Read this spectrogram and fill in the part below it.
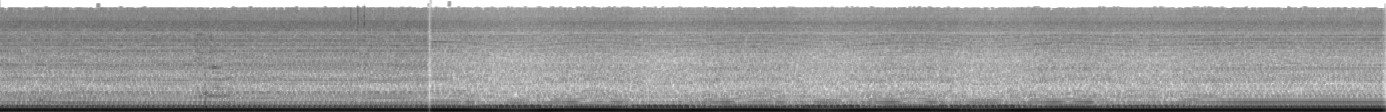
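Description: A car engine idles with a low hum that rises and falls slightly.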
